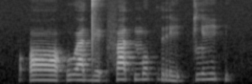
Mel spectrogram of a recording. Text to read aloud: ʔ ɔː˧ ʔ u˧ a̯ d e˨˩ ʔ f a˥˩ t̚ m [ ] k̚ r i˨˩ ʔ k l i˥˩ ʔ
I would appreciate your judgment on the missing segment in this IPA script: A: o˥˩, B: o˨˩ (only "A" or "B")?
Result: A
